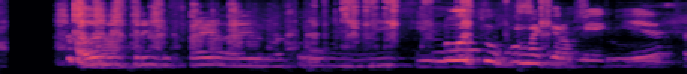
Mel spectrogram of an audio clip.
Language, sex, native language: Icelandic, other, Icelandic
